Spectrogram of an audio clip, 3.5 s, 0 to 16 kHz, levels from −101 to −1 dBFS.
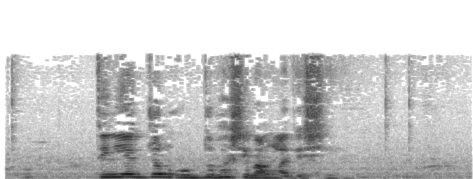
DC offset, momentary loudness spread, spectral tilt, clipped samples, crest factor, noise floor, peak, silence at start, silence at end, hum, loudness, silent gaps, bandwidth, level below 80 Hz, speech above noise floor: under 0.1%; 8 LU; -4 dB/octave; under 0.1%; 18 dB; -49 dBFS; -6 dBFS; 0.2 s; 0.3 s; none; -21 LUFS; none; 11.5 kHz; -58 dBFS; 28 dB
